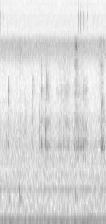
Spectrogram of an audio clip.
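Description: Faint chewing of a mouthful of microwaved scrambled egg, with a few small scattered clicks over a faint steady hum.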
